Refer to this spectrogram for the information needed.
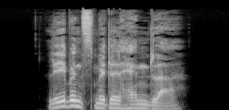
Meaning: grocer, food retailer (male or of unspecified sex)
- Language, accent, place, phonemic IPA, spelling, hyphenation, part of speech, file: German, Germany, Berlin, /ˈleːbənsmɪtəlˌhɛndlɐ/, Lebensmittelhändler, Le‧bens‧mit‧tel‧händ‧ler, noun, De-Lebensmittelhändler.ogg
